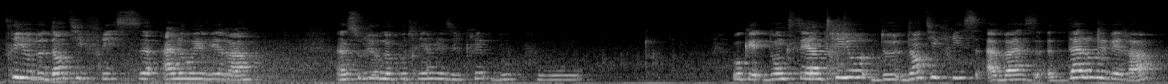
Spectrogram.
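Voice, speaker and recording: A woman casually reviewing beauty box products, chatty and enthusiastic, often pausing with fillers, recorded indoors at home. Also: high voice, far from the mic. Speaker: beauty box unboxing vlogger. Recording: roomy sound from a mic set back, faint hiss.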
